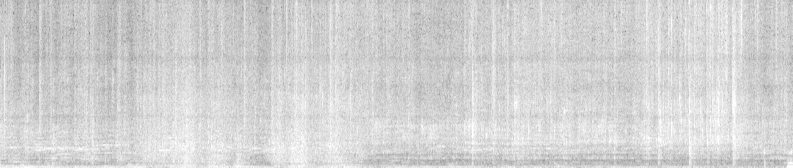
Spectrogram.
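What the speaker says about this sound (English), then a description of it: "grab this pork belly and we're going to brown it off" Pork belly browns in a frying pan, giving a soft, steady sizzle with occasional crackles and stirring clatter throughout, fairly faint and with no talk over it.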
